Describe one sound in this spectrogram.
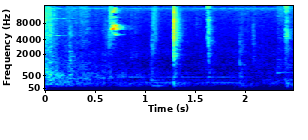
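A lift button clicks as it is pressed.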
